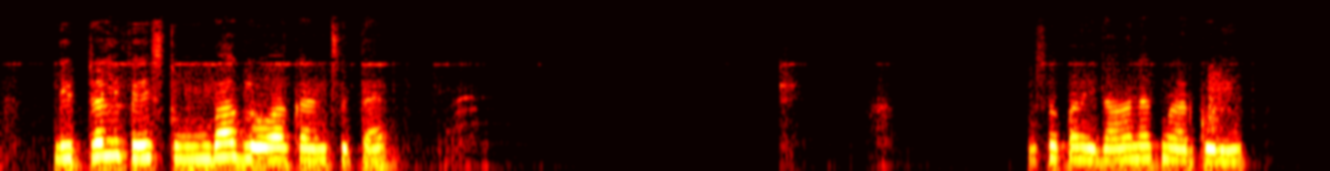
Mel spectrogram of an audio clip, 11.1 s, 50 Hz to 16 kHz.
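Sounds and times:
woman's voice: 0.5s - 3.3s, 8.6s - 10.5s.

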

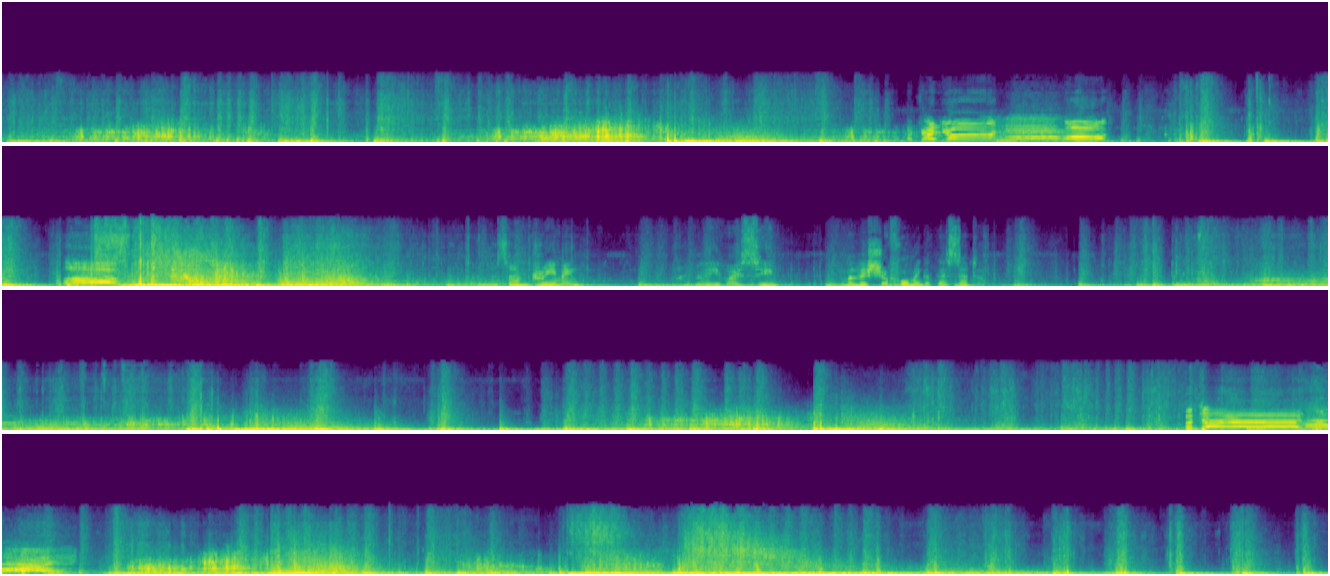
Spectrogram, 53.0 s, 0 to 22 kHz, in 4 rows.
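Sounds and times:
low booms: 0.0s - 9.2s, 11.2s - 38.4s, 40.4s - 53.0s
dramatic film score: 0.0s - 53.0s
musket fire: 14.2s - 18.0s, 32.1s - 52.4s
cannon booms: 14.4s - 17.5s, 40.8s - 49.4s
deep rumble: 14.5s - 38.4s, 40.5s - 53.0s.

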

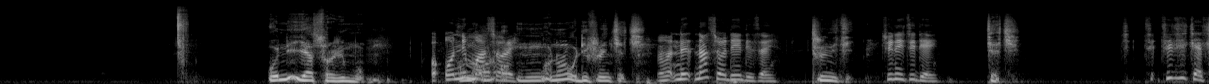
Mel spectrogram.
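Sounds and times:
short sharp hiss: 1.7s - 2.1s.

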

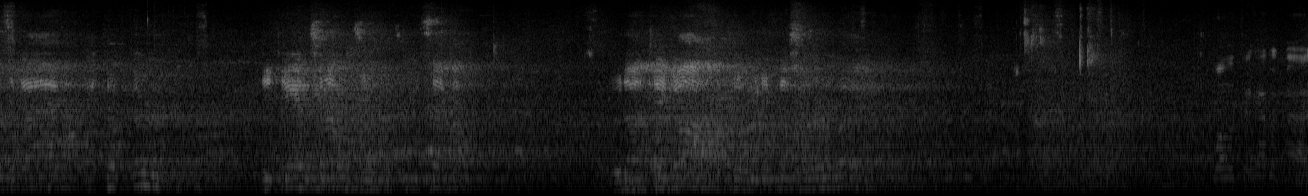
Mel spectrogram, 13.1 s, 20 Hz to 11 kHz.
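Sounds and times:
man's voice: 0.0s - 1.8s, 2.6s - 4.8s, 6.1s - 8.9s
indistinct voices in a hall: 0.0s - 13.0s.

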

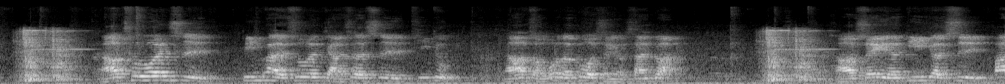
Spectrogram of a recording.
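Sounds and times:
clattering with bell-like ring: 0.2s - 1.0s, 7.6s - 8.4s.

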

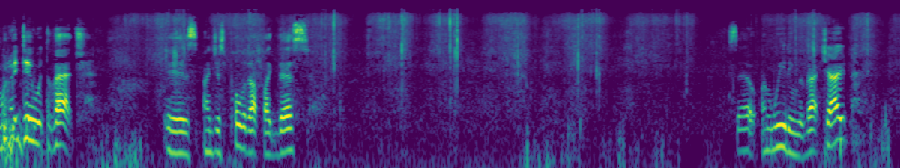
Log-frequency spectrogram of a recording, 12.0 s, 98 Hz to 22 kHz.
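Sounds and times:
hedge foliage rustling: 0.0s - 12.0s
stems snapping: 2.0s - 11.3s.

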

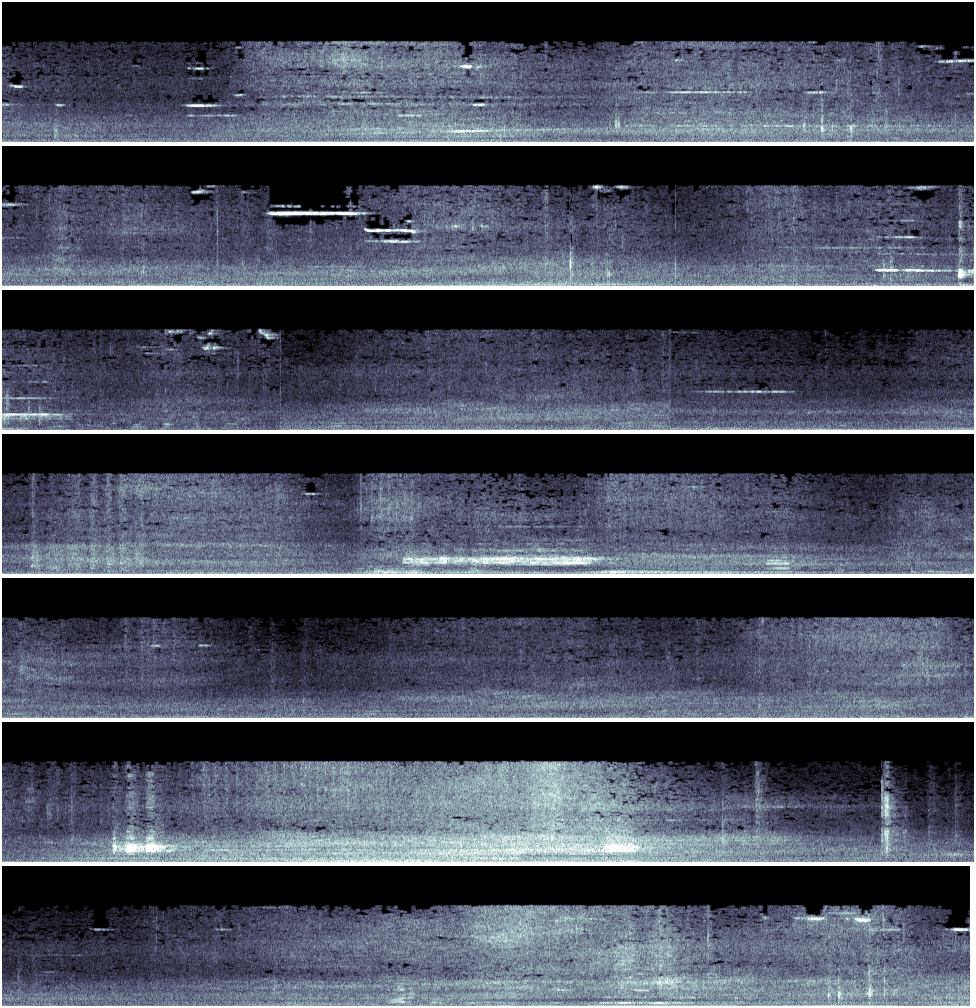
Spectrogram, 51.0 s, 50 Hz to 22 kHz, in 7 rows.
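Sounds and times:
people's voices: 14.4s - 19.8s, 24.5s - 32.6s.

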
